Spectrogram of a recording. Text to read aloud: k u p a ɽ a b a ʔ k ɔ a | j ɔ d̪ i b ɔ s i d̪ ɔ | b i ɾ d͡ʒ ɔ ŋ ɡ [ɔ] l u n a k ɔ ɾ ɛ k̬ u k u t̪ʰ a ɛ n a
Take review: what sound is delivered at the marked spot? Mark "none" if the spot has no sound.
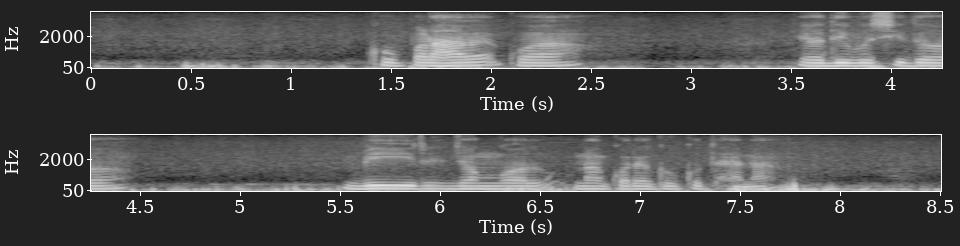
ɔ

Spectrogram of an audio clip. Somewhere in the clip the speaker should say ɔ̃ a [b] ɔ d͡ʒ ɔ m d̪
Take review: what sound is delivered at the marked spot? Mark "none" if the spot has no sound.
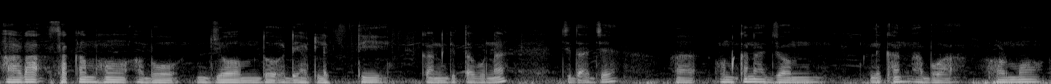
b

